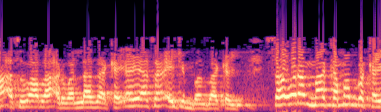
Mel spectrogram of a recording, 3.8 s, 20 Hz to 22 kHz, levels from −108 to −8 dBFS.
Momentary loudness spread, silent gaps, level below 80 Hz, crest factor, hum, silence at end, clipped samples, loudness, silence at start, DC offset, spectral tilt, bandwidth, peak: 6 LU; none; -52 dBFS; 10 dB; none; 0 s; 0.2%; -10 LUFS; 0 s; under 0.1%; -7.5 dB/octave; 6 kHz; 0 dBFS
